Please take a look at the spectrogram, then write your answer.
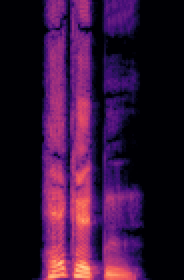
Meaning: inflection of häkeln: 1. first/third-person plural preterite 2. first/third-person plural subjunctive II
- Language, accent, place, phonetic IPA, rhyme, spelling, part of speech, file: German, Germany, Berlin, [ˈhɛːkl̩tn̩], -ɛːkl̩tn̩, häkelten, verb, De-häkelten.ogg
